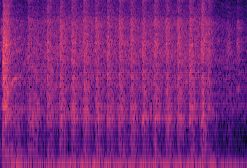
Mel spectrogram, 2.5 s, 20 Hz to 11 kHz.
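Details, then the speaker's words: 1999 Chevrolet Malibu that has sat a long time, probably on stale fuel: a long steady starter crank with even compression pulses before it fires and holds rpm; an extended crank before start, cause not confirmed. "cranking over at least we got ignition started whoo all right holding rpms"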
